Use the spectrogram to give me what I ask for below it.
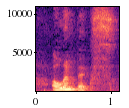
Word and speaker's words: Olympics: and finally we have Olympics with stress on the second syllable Olympics Olympics and of course you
